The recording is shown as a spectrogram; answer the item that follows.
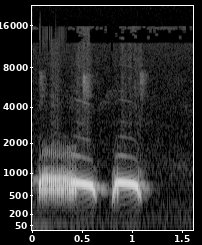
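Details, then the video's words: A decoy spotted dove coos vigorously to provoke other doves: a low, buzzy, throbbing first phrase followed after a short gap by a smooth, slightly falling coo, in a quiet setting. "Chim Cu Mồi thúc bổi rất sung"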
